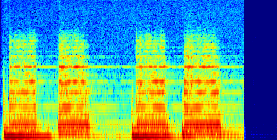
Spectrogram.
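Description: The opening riff of a Latin rock song: four loud, sustained, bright-toned notes in a syncopated two-by-two rhythm, played alone with no voices, then cutting off abruptly.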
